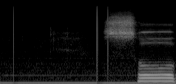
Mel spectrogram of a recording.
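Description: A young man begins speaking into a microphone.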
